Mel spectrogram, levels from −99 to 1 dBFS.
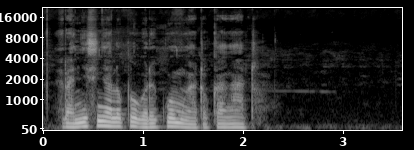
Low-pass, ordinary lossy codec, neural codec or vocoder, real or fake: none; none; none; real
